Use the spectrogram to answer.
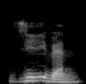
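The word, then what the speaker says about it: sieben: ক্ষেত্রেই বর্গের জ্বর মতন উচ্চারণ হবে এস এর উচ্চারণটা তাই আমরা এখানে সিক্স কে বলবো হচ্ছে জেক্স সেভেন কে বলবো জিভেন সেভেন জিভেন এইট জিভেন এর পরে এইট এইট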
